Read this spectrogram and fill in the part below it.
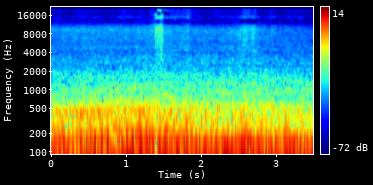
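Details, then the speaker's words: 2019 Toyota RAV4 on newly installed Michelin Defender2 225/65R17 tires, highway speed around 60-70 mph: low steady road rumble with no rising hum or rhythmic drone; normal, quiet tire road noise after replacing humming worn tires. "And the tires are very quiet now. Smooth. Handles very well. You could feel the the road less."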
